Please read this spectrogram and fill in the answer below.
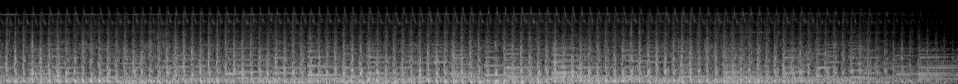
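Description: Helicopter sound effect: rotor blades beating in a fast, even chop, tapering off near the end.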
